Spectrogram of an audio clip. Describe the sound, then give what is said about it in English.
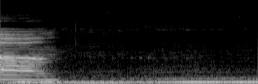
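Low, steady engine rumble from a motorcycle passing by, holding as a droning hum after a brief voiced tone at the very start. “that damn motorcycle.”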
